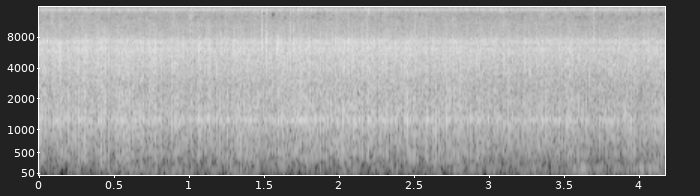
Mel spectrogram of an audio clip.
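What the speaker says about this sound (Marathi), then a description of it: "म्हणजे असं पाऊसच पडतोय जोरानं" Heavy rain pours down steadily outdoors, a dense, even hiss of falling drops holding at a constant moderate level from start to finish.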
